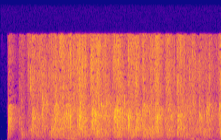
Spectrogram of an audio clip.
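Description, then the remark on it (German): An audience applauds a lecture by historian Detlef Brandes at a conference at the Goethe-Institut in Prague, many hands clapping in a dense, even wash that starts abruptly and holds fairly loud throughout, with no voices standing out. “Der Applaus gilt dem Vortrag von Detlef Brandes, einem der renommierten Historiker, die den Weg aus Deutschland, Österreich, Großbritannien und natürlich aus Tschechien nach Prag gefunden haben.”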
